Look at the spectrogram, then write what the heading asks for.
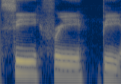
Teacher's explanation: It should end with a vowel, e, the high front tense vowel. That means the body of your tongue is high in your mouth, closer to your palate, and closer to the front of the mouth. It's the vowel in see, free, be, at least in my accent.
